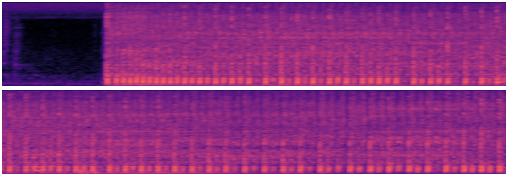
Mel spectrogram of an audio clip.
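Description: A small model engine runs loudly with a fast, buzzing rattle.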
